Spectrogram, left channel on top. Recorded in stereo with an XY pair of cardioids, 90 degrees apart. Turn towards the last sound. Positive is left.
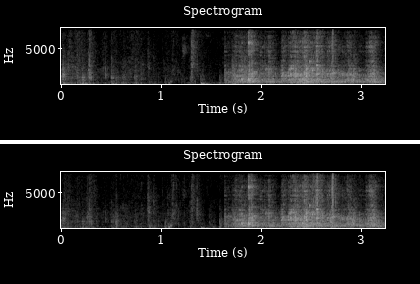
turn(degrees=-5)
